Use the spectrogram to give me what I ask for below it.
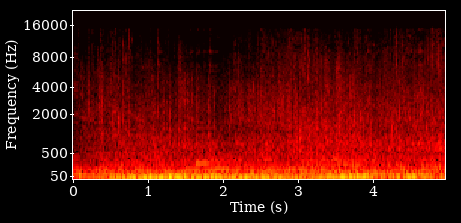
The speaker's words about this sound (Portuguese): E o portão que tava atrás de vocês fecha.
